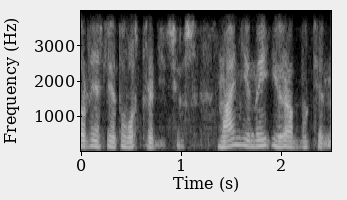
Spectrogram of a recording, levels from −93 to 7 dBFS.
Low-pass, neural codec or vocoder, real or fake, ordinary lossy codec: 3.6 kHz; vocoder, 22.05 kHz, 80 mel bands, HiFi-GAN; fake; Opus, 16 kbps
